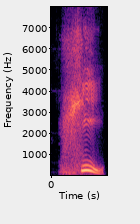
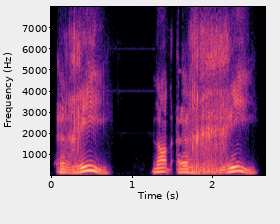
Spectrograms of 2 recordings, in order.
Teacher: it's an unvoiced he, as in Johann Sebastian Bach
